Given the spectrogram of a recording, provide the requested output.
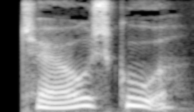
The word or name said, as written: tørveskur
